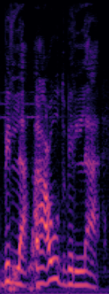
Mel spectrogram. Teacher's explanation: আল্লাহর লামের পূর্বে যদি জের থাকে তাহলে আল্লাহর লাম পাতলা হবে বা বারিক হবে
